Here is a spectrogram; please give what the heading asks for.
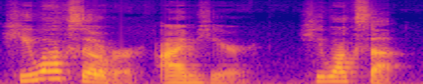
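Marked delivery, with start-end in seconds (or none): none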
